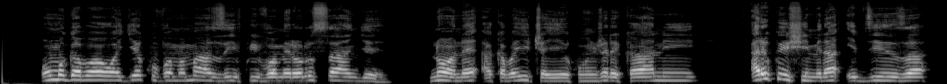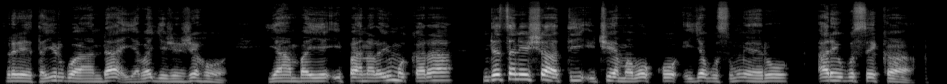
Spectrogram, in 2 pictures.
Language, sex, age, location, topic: Kinyarwanda, male, 25-35, Huye, health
